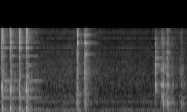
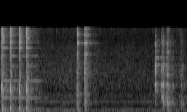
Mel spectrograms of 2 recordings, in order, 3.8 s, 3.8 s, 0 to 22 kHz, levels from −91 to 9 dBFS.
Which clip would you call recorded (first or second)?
second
